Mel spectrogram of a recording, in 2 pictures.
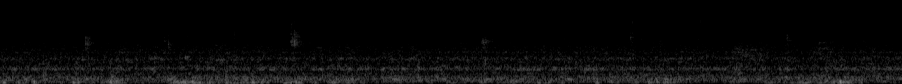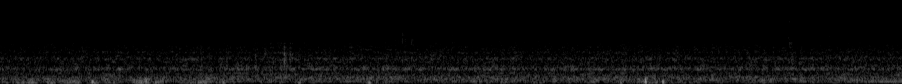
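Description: Faint close-miked eating sounds: chewing of roti and curry eaten by hand, with scattered small mouth clicks and smacks over a steady faint background hum.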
